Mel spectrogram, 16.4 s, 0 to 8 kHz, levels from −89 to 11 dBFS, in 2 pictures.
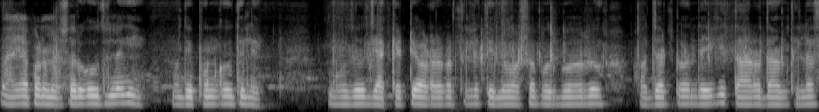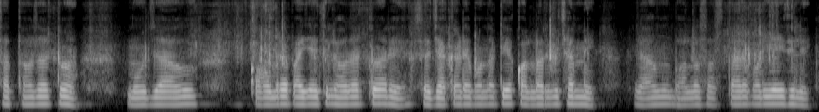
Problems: background sounds at intervals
